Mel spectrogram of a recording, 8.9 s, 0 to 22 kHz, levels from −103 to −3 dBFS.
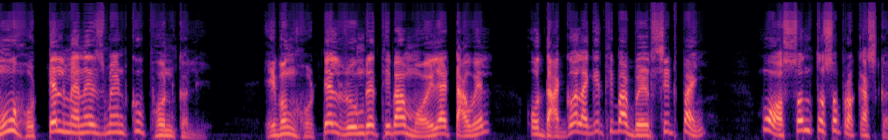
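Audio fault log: throughout Opus compression: the encoder, likely Opus in its CELT music mode at a rate that fits about 24 kbps, runs short of bits and fills starved bands with folded or noise-like content, so the speech turns plainly grainy and rough while still reaching 20.2 kHz.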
